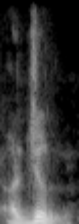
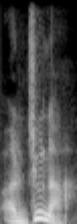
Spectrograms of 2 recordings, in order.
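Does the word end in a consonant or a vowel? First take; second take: consonant; vowel. First: The word ends on a consonant, no vowel. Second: The word ends with a final vowel sound. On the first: The speaker calls it right. "say Arjun" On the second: The speaker calls it wrong. "Instead of Arjuna"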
